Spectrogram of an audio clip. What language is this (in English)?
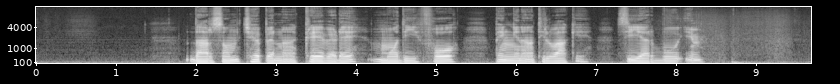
Norwegian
